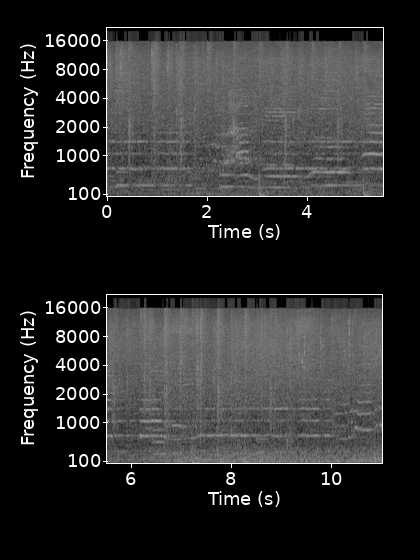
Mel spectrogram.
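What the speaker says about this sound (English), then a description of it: "It's raining." Rain falling in the factory-building game Satisfactory, a steady hiss of drops on surfaces with background machinery tones and an occasional thump.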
